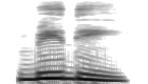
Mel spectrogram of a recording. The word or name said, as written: ಬಿತ್ತಿ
